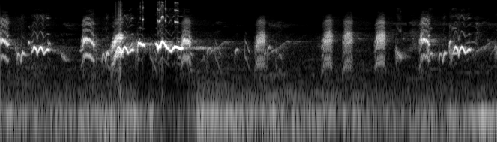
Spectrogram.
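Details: Provocative lively song of a sooty-headed bulbul to make rivals sing: a burst of tumbling whistled notes, then spaced sharp chirps and a final warble, with faint low hum beneath.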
